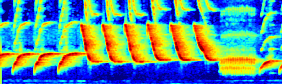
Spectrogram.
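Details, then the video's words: Canary song with loud, swooping notes repeated about every half second, first rising slurs, then falling glides, then a brief scratchy buzz before another rising whistle. "Canary singing"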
